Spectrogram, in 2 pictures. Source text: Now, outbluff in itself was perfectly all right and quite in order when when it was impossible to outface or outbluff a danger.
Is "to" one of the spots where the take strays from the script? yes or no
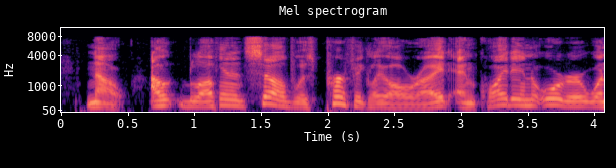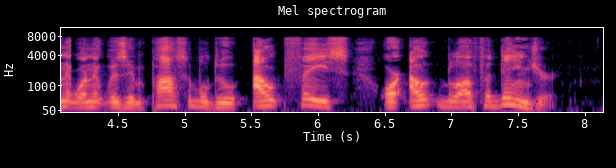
no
